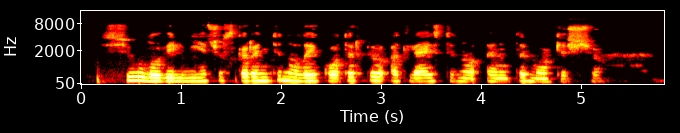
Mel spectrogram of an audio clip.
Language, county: Lithuanian, Tauragė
